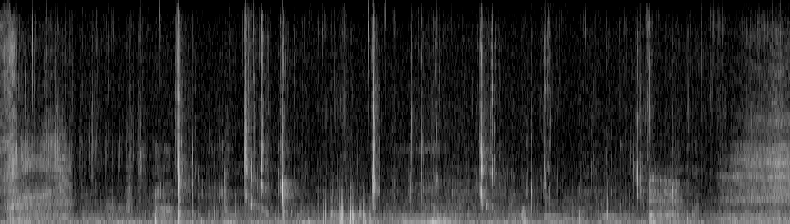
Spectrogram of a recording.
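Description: Close-up biting and chewing of sauce-glazed fried chicken, with repeated sharp crunches of the crispy coating.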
